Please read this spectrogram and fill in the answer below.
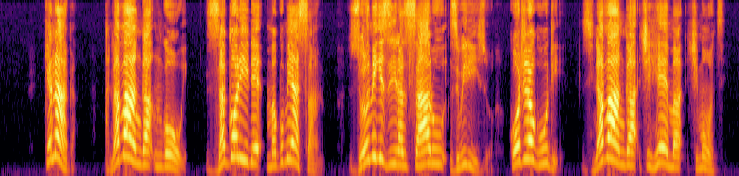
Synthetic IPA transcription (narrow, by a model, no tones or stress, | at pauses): kɛnaka | anapaŋɡaŋɡɔwɛ̰ | zzaɡɔliɗɛmak̬umiasa̰ːnu | zɔlɔmikiziɾansaluziwiɾiːzɔ̰ | kɔt̬ɛɾɔk̬ut̬ḭ | zinapaŋɡat͡ʃiɦɛmat͡ʃimɔːd͡zi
